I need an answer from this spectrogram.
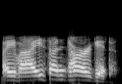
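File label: sees enemy, swat female; vo; agents; Source Model Packs; Counter Strike Model Pack; CS2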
